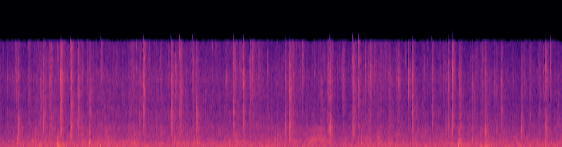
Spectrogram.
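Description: Steady rain falling on a garden and a brick path just after a hailstorm, an even hiss scattered with many sharp ticks of drops striking.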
